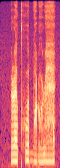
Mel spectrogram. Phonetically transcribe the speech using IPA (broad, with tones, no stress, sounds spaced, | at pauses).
ɭ ɛ˧ kʷʰ ɛ˦ b ɔ̤˨ ɽ ṳ˧ ɳ ɛ̤˦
